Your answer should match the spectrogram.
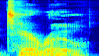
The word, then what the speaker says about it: tarot: them teret cards the the second T is silent why because we use the French pronunciation tarot why is the second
